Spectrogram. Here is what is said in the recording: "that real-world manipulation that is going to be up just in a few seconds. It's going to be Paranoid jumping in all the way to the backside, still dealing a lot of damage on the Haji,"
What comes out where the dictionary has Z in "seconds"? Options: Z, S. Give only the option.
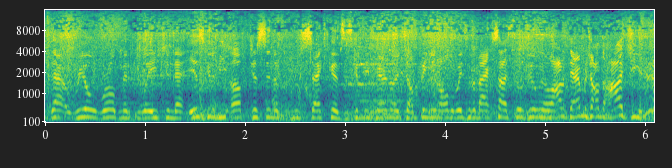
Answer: Z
